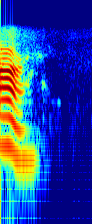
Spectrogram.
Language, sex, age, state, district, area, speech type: Telugu, female, 18-30, Telangana, Khammam, urban, conversation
